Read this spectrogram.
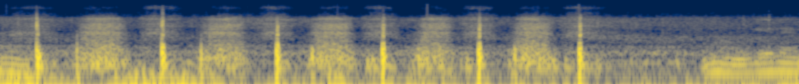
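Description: Fingers tap and click against wooden hive frames.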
